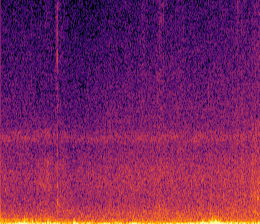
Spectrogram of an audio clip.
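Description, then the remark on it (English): Gusty wind buffets the microphone outdoors on a steep slope, producing low, uneven rumbling bursts with a stronger gust near the end; no one speaks. “It's also a little windy, so it's kind of... feels adventurous.”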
